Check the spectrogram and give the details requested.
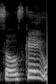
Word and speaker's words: Sosuke: They pronounced it Sosuke, which I looked it up, and it actually is the correct Japanese pronunciation of that name.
